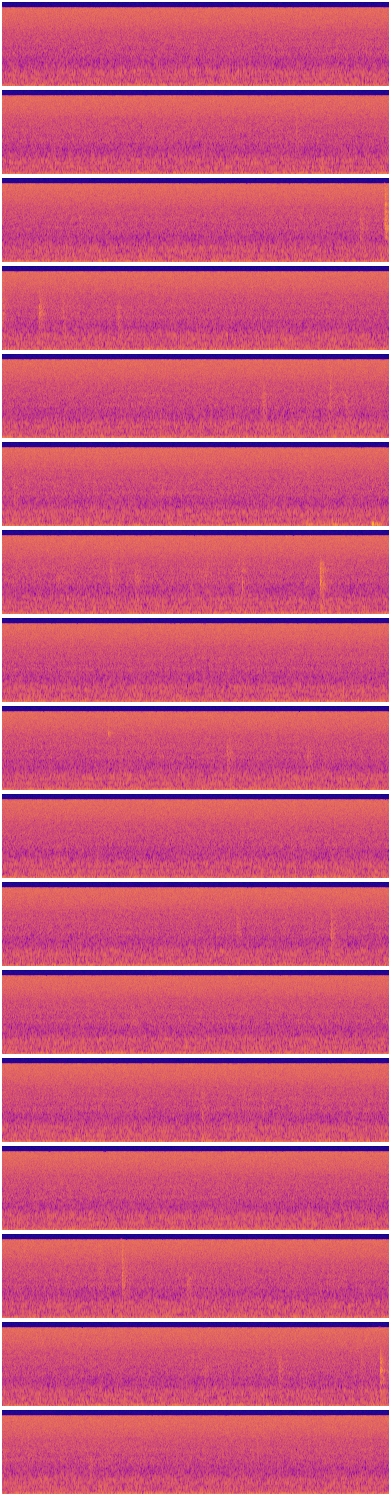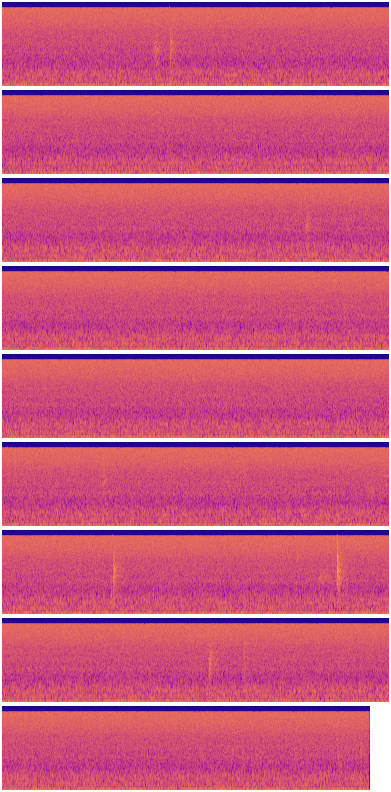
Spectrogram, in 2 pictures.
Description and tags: Cruiseship - inside, crew cabin at night (air condition, low engine sound, occasional sounds from the next cabin). No background music, no distinguishable voices. Recorded with artificial head microphones using a SLR camera.
ambiance, ambience, atmosphere, cabin, cracking, crew, Cruiseship, engine, field-recording, general-noise, indoor, soundscape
